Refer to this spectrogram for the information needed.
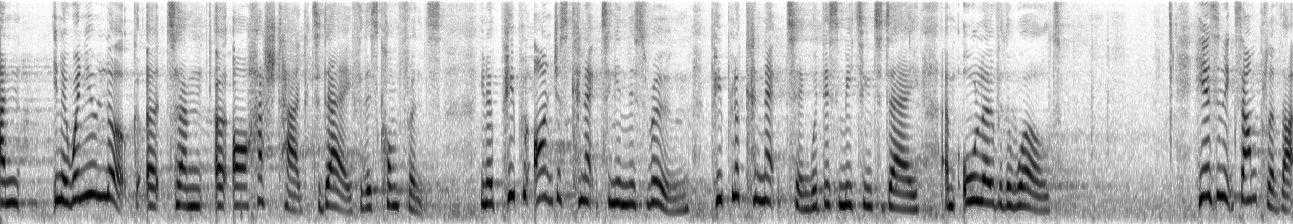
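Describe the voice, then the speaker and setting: A woman speaks at a moderate pace in a high pitch. Her voice makes very wide pitch swings. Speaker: keynote speaker. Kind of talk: lecture. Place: stage.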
